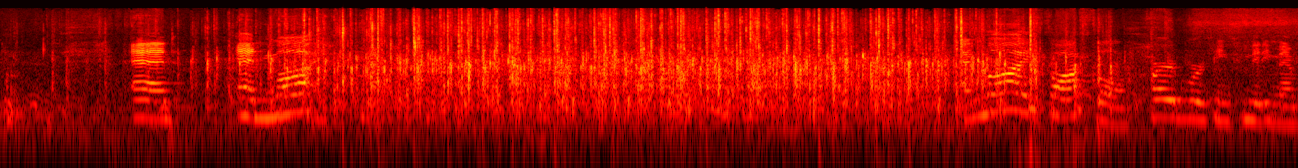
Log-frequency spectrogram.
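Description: Several people whoop and cheer loudly.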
